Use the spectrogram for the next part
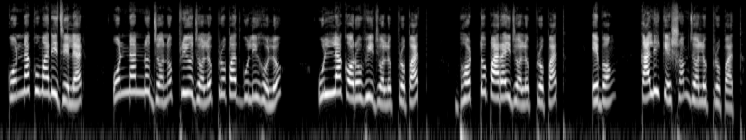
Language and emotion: Bengali, neutral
